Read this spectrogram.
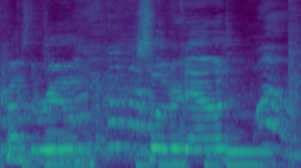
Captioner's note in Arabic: يضحك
